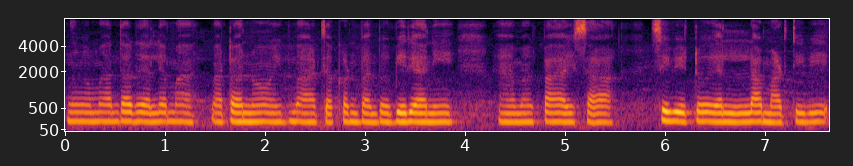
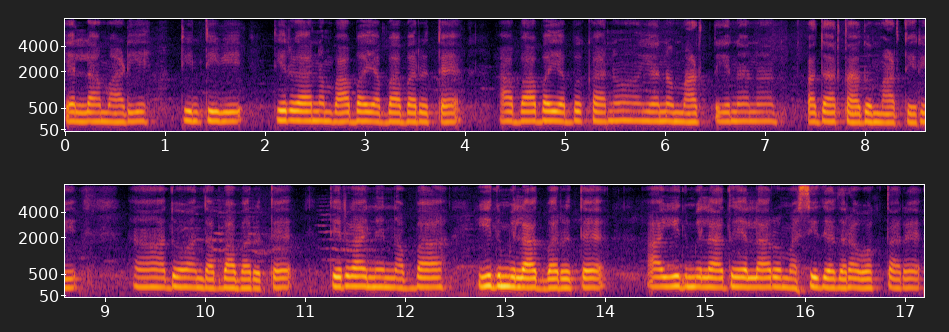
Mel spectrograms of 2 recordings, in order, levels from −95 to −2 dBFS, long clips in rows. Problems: background conversations at intervals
